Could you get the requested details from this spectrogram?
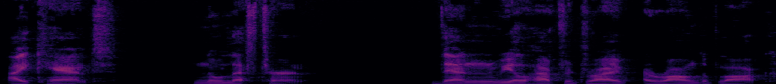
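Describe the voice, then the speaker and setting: Slow, low-voiced man reading practice dialogues. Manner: reads both sides of short dialogues in a steady, measured way. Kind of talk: scripted dialogue reading for learners.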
